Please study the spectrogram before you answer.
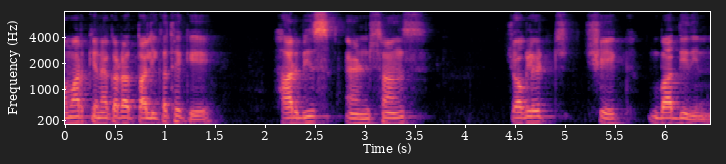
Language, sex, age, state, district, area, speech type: Bengali, male, 30-45, West Bengal, Howrah, urban, read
